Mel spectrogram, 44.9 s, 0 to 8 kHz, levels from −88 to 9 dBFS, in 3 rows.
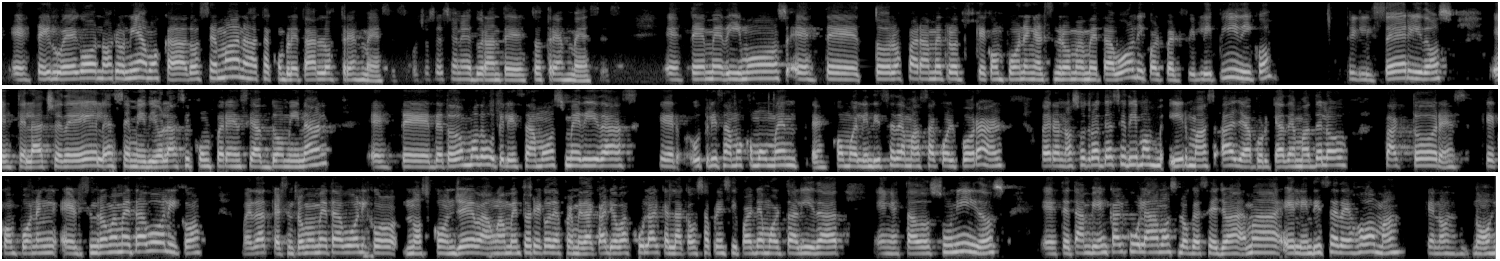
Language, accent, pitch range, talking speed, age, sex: Spanish, American, 215-245 Hz, 150 wpm, 20-39, female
